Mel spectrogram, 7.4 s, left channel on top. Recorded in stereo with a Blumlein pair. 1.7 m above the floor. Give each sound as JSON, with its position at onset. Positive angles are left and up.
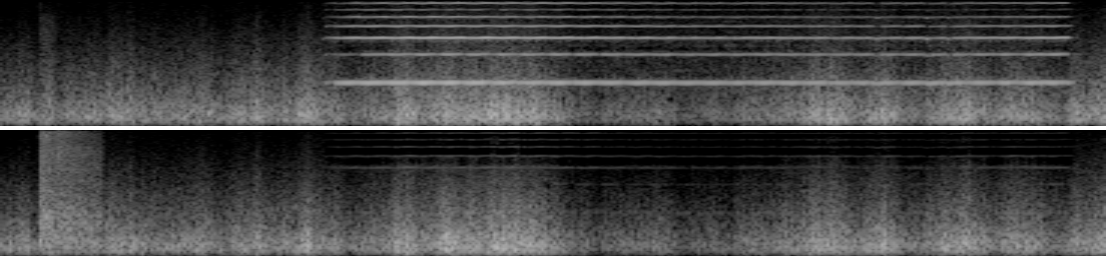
{"t": 0.3, "sound": "a gunshot", "azimuth_deg": -45}
{"t": 2.1, "sound": "a violin", "azimuth_deg": 45}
